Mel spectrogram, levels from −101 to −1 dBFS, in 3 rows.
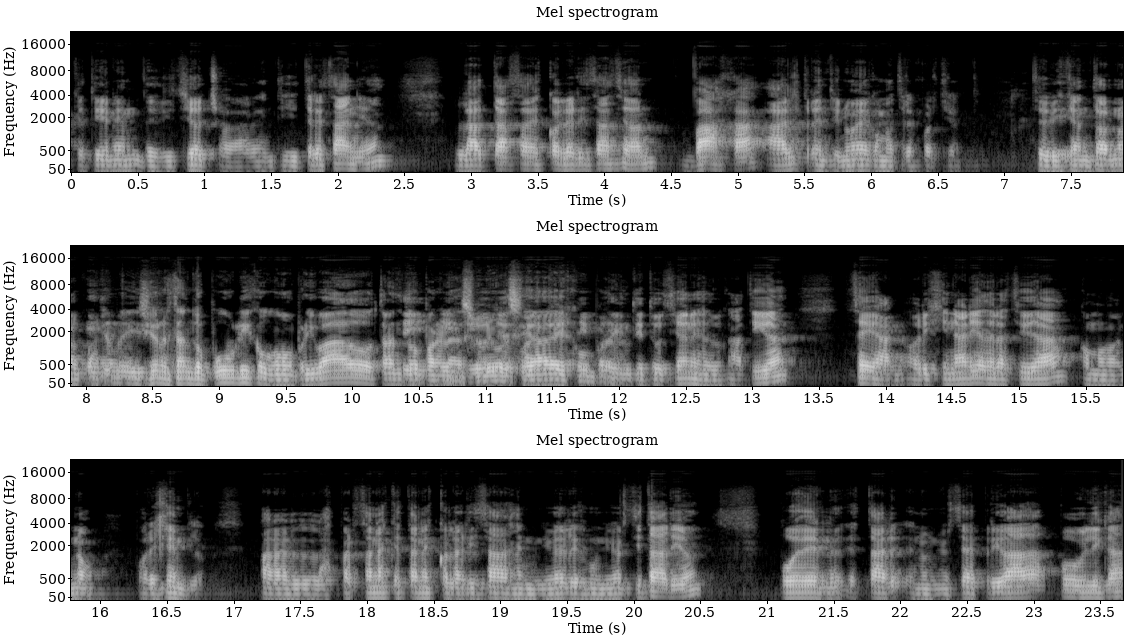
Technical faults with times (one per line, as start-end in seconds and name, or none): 0.00-23.67 noise suppressor applied to music or sounds
0.00-23.67 overlap-add ripple
0.00-0.20 sound cut by the noise suppressor
1.40-1.64 sound cut by the noise suppressor
2.37-2.92 sound cut by the noise suppressor
4.39-4.70 sound cut by the noise suppressor
6.19-7.27 sound cut by the noise suppressor
12.86-14.15 sound cut by the noise suppressor
14.94-18.27 sound cut by the noise suppressor
19.93-23.24 sound cut by the noise suppressor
